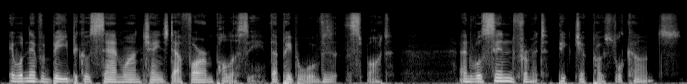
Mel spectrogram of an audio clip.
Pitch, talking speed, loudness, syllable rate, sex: 120 Hz, 220 wpm, -21 LUFS, 6.4 syllables/s, male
